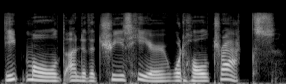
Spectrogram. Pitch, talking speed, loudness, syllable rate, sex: 180 Hz, 190 wpm, -17 LUFS, 4.1 syllables/s, female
